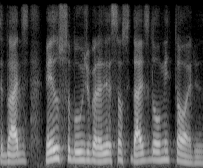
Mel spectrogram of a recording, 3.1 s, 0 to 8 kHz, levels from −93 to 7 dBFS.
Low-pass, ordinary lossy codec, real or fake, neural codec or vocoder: 7.2 kHz; none; fake; codec, 16 kHz, 0.8 kbps, ZipCodec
